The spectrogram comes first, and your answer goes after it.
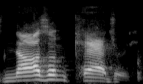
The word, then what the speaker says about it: Nazem Kadri: or so so so I saw the correct pronunciation. It's Nazam Cadri. Nazim is a and and nauseum and the a and kadri or kadri is like a a like cat nazim kadri or na and cat not cat.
